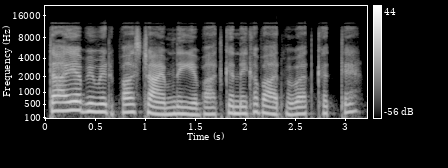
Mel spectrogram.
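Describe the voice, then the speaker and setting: A woman's voice: mid-range voice, a little fast, warm tone, no room sound, clean studio sound, lightly acted. A woman voicing a caring young male college student in an amateur dubbed love story, talking in an earnest, soothing way. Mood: curt.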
